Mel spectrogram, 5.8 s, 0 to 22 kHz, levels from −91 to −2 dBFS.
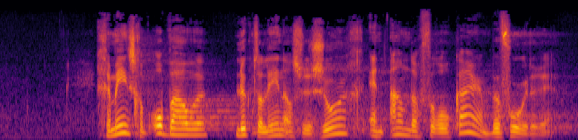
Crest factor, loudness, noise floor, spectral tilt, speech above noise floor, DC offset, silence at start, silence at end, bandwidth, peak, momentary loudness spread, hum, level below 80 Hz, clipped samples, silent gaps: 20 dB; -23 LUFS; -56 dBFS; -3 dB/octave; 33 dB; under 0.1%; 0.95 s; 0.1 s; 16.5 kHz; -4 dBFS; 9 LU; none; -72 dBFS; under 0.1%; none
